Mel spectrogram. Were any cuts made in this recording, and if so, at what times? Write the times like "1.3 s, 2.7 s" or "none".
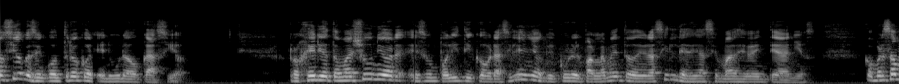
0.9 s, 4.4 s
